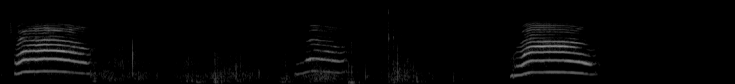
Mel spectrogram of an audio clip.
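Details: Domestic cat indoors meowing persistently like an alarm clock that cannot be switched off: three loud, drawn-out harmonic cries, the first and last about a second long, the middle one shorter, with quiet rustling between.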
